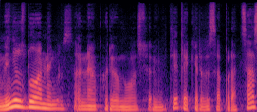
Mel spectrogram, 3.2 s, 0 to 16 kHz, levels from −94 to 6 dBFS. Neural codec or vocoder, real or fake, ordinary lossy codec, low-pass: codec, 44.1 kHz, 2.6 kbps, DAC; fake; MP3, 96 kbps; 14.4 kHz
